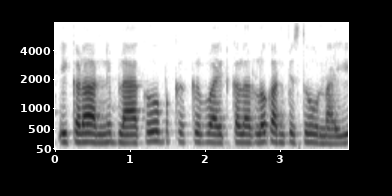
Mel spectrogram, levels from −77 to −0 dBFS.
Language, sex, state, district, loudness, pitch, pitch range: Telugu, female, Telangana, Hyderabad, -18 LUFS, 200 Hz, 190-205 Hz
